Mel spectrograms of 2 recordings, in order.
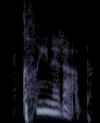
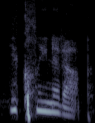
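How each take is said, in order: First: Whisper. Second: Said in the usual way. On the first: Shown as a demonstration.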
